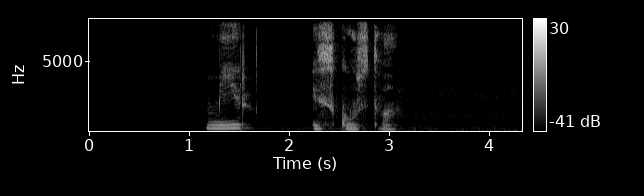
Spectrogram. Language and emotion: Russian, neutral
